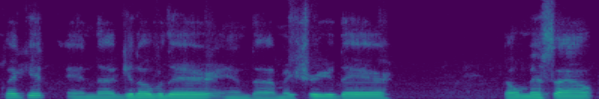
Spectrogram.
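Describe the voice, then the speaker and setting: A man co-hosting a casual live stream with his wife, chatting loosely, thanking viewers by name and filling pauses with "uh". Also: mid-range voice, fairly even intonation, muffled recording. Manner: chatty, shouts out viewers, many "uh" fillers.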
